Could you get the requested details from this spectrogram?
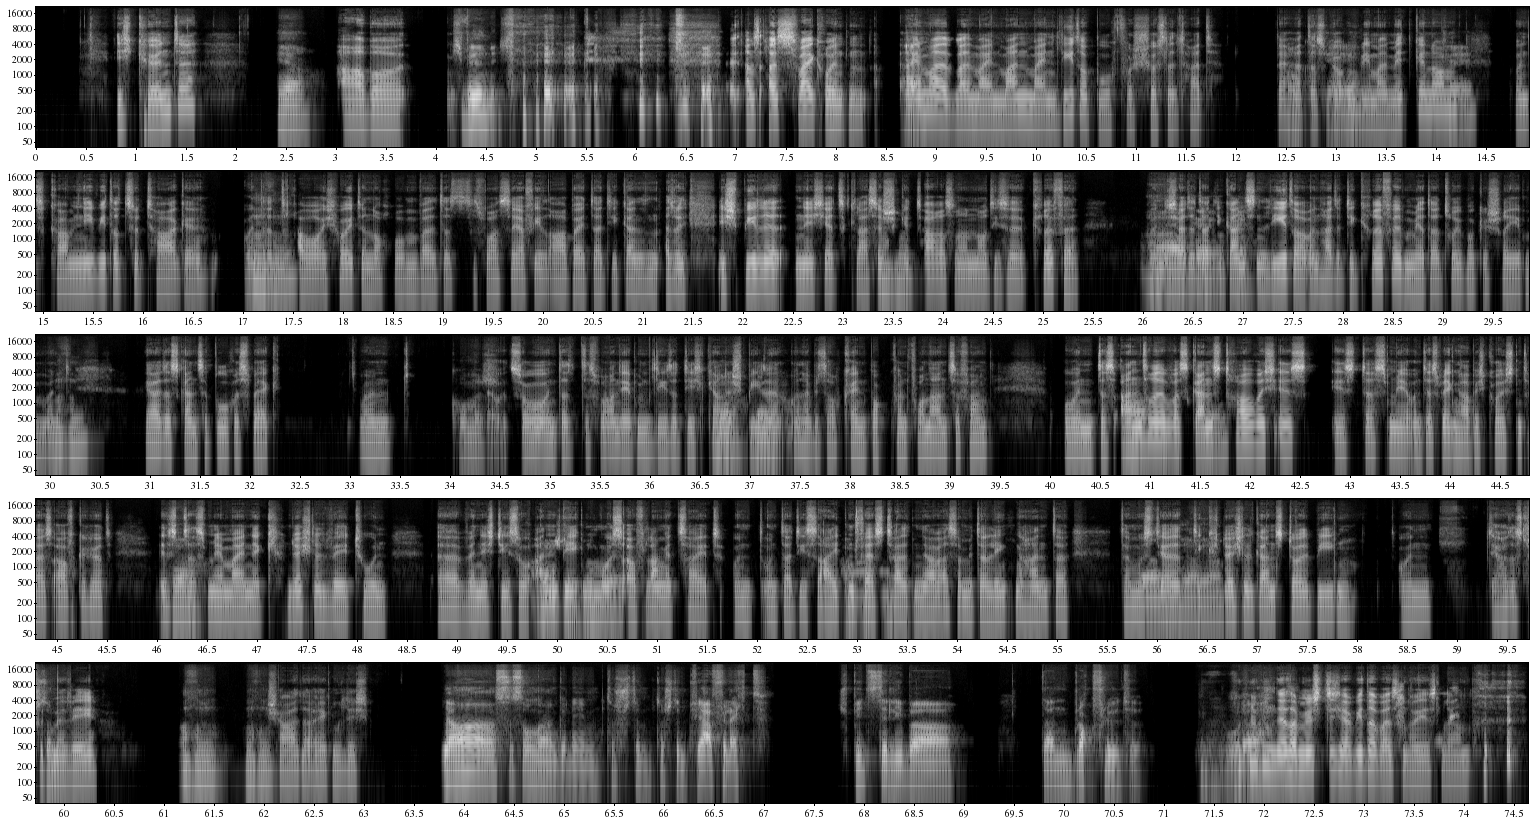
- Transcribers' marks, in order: other background noise; laugh; laugh; unintelligible speech; chuckle; chuckle; unintelligible speech; laugh
- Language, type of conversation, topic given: German, unstructured, Was war der Auslöser für deinen Wunsch, etwas Neues zu lernen?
